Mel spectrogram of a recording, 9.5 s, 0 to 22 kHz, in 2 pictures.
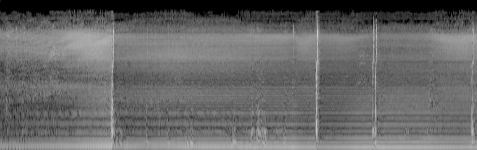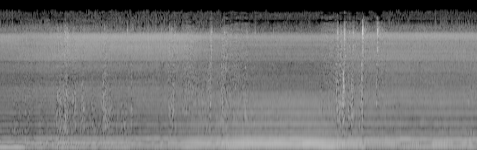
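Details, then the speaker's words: Bauhn BH900 Bluetooth powered bookshelf speakers: steady low buzzy mains hum with poor audio, caused by failing amplifier filter capacitors, one bulging, to be replaced with bigger caps; mains hum from failing filter capacitors. "They're humming and they don't work very well in the audio."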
